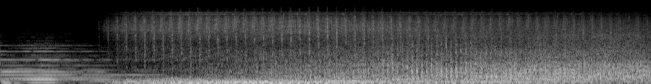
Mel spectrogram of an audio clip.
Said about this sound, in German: Mit dem Hubschrauber.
